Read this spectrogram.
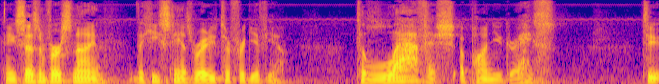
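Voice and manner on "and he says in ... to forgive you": usual speaking voice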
